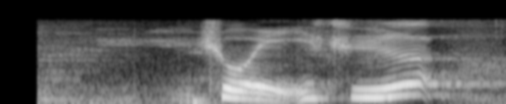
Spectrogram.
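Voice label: "pool", Mandarin Chinese, female; shui3chi2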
